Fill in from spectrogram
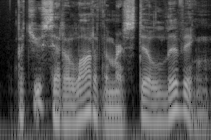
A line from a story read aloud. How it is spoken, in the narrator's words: she said nervously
